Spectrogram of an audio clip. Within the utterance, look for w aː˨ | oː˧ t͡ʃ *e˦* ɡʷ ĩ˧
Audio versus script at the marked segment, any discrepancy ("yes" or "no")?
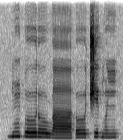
no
